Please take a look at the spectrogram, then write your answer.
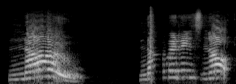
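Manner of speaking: loud, high, emphatic denial; exasperated outburst. Real, not acted. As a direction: burst out in real indignant protest. Exasperated rebuttal of the played clip.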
